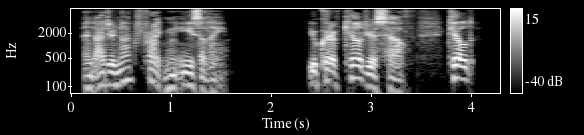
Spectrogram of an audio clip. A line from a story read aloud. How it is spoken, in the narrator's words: said in a tight voice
